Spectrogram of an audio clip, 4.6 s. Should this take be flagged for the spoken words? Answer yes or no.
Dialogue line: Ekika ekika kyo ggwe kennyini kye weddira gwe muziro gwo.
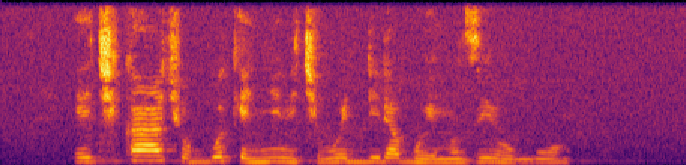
yes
